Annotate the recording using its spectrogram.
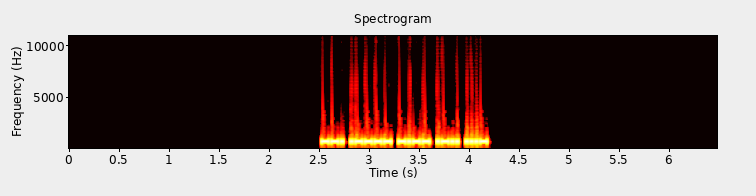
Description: Morse code, heard as a keyed tone, about 49 wpm, 700 Hz. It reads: G1YLV
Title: DXCC-100 Call Signs - 5 Characters - Repeated 3x - 50wpm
